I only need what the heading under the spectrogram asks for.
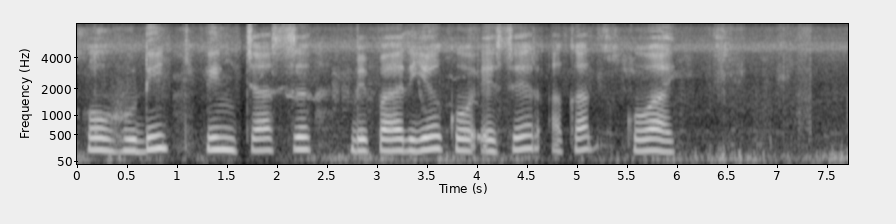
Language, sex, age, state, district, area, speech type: Santali, female, 18-30, Jharkhand, Seraikela Kharsawan, rural, spontaneous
